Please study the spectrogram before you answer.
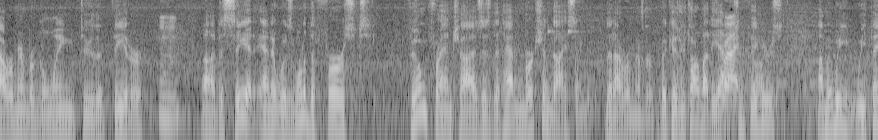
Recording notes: we’re on location at the AMC Classic 10 Cinemas in Shelby, NC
